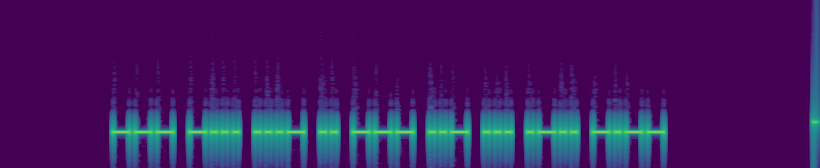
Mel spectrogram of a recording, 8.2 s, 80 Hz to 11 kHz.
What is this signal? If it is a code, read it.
Morse code, heard as a keyed tone, about 22 wpm, 700 Hz. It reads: OBVIOUSLY
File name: 9 Letter Words - First 3 Letters Given - 22wpm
